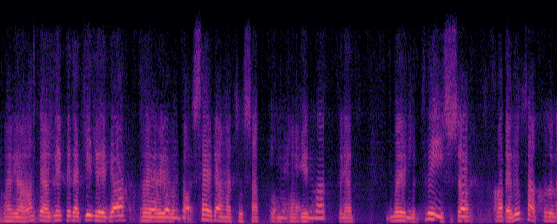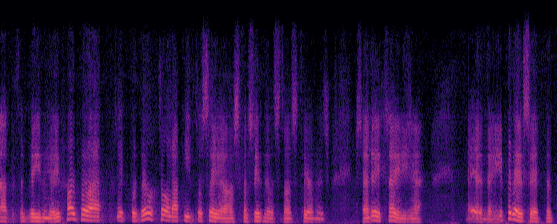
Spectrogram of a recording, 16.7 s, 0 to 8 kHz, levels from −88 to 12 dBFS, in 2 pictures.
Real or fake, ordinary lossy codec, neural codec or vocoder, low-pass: fake; Opus, 32 kbps; codec, 16 kHz, 0.5 kbps, FreqCodec, smaller model; 7.2 kHz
